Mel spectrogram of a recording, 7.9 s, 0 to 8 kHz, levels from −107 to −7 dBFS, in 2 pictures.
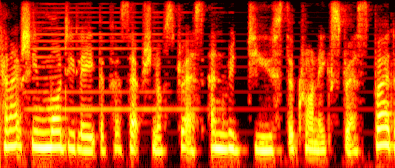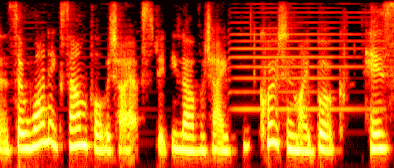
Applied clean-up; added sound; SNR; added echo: classical method spectral subtraction.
